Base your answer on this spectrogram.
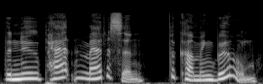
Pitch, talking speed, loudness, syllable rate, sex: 235 Hz, 135 wpm, -15 LUFS, 5.2 syllables/s, female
